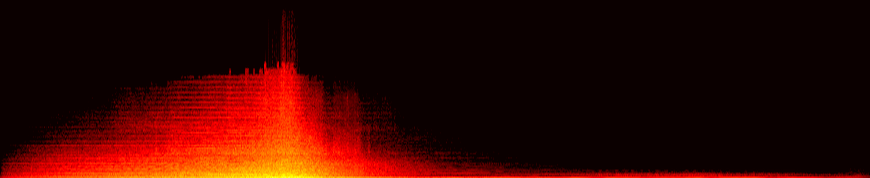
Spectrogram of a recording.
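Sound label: sting, swell; transformers war for cybertron gamerip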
